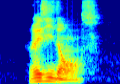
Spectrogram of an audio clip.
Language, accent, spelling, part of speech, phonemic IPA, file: French, France, résidence, noun, /ʁe.zi.dɑ̃s/, LL-Q150 (fra)-résidence.wav
- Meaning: residence (place where one resides)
